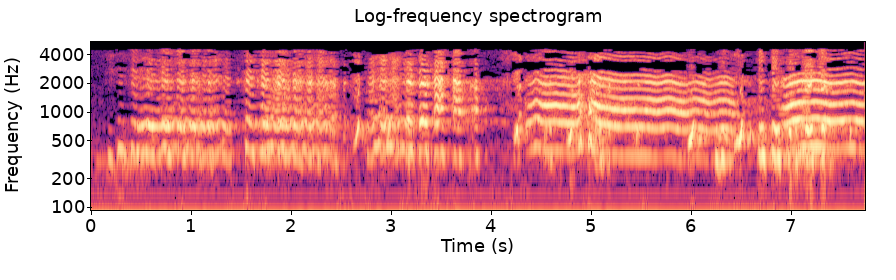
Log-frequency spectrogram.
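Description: crying

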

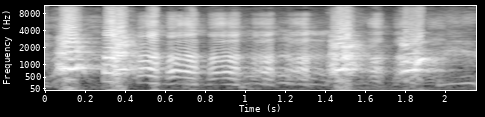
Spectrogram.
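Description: dog

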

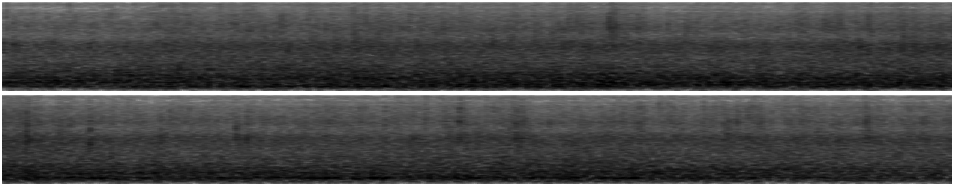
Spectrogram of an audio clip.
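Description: heavy rain downpour

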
